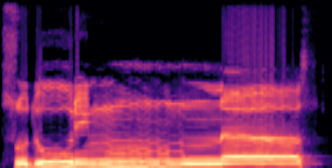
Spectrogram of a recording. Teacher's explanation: نون مشدد غنہ ہوگا، غنہ کی مقدار ایک الف ہے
